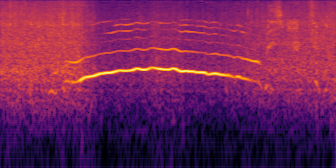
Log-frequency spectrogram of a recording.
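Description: A young boy cries out in a long, high, rising and falling wail close by.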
